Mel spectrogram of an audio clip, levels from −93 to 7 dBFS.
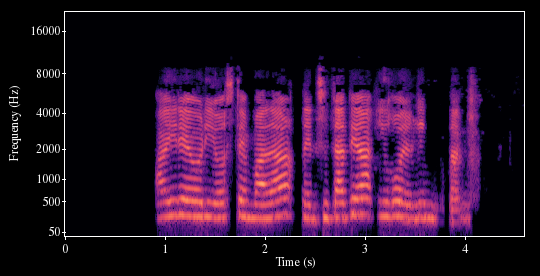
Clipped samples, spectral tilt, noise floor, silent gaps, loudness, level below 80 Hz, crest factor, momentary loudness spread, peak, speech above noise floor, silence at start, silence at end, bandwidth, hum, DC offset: under 0.1%; -2 dB/octave; under -90 dBFS; 2.31-2.36 s; -21 LUFS; -76 dBFS; 22 dB; 10 LU; -2 dBFS; over 68 dB; 0.9 s; 0.45 s; 9.4 kHz; none; under 0.1%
